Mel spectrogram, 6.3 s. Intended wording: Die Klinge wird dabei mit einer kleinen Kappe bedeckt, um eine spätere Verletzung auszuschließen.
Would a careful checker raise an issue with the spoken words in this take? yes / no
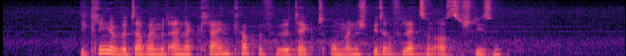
no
